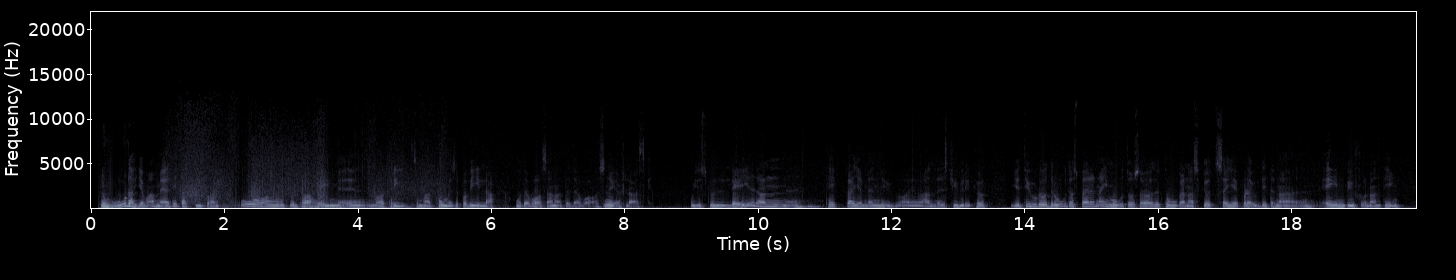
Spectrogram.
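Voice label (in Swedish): Revsund Jämtland, dialekter, svenska sagor; Folkminnen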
